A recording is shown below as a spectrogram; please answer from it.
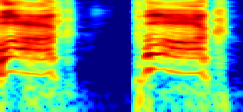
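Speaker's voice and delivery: very high duck quack in a British accent. Quacking like a duck to another speaker: British accent duck quack. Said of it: "And with a British accent".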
